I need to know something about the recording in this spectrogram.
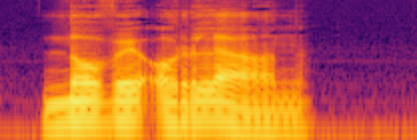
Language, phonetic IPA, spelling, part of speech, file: Polish, [ˈnɔvɨ ɔrˈlɛãn], Nowy Orlean, proper noun, Pl-Nowy Orlean.ogg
